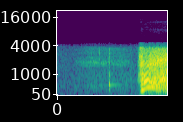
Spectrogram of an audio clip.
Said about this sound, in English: I sneezed on air.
